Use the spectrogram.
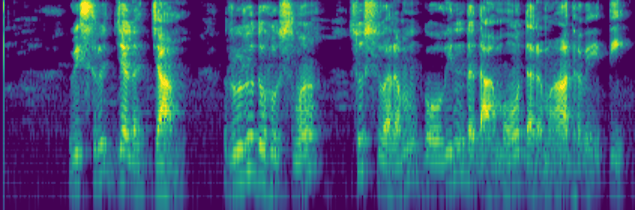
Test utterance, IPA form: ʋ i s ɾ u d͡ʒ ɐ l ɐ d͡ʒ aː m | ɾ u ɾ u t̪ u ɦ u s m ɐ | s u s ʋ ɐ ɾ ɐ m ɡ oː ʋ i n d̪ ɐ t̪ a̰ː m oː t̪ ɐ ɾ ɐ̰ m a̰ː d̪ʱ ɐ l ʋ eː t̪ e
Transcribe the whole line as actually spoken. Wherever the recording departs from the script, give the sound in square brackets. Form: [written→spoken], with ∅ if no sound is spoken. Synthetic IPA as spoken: ʋ i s ɾ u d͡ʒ ɐ l ɐ d͡ʒ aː m | ɾ u ɾ u [t̪→d̪] u ɦ u s m ɐ | s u s ʋ ɐ ɾ ɐ m ɡ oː ʋ i n d̪ ɐ [t̪→d̪] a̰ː m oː [t̪→d̪] ɐ ɾ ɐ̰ m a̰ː d̪ʱ ɐ [l→∅] ʋ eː t̪ [e→i]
